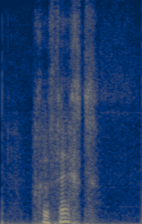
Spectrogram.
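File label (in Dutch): "gevecht", Dutch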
